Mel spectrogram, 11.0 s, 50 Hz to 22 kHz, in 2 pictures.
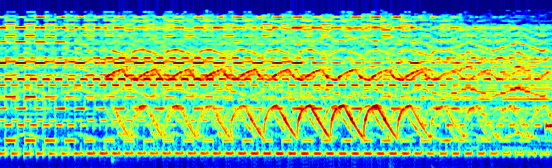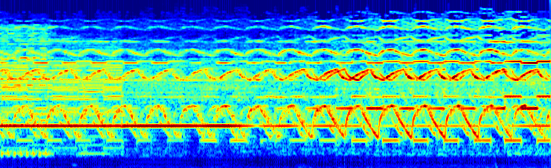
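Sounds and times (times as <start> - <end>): steady high alert tone: 0.0 - 8.3
lower steady tone: 0.0 - 8.7
electronic siren sweeping: 0.0 - 11.0.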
